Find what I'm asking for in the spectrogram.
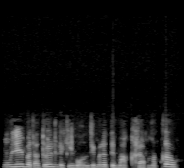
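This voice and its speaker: A woman's voice: fairly high pitch, quick pace, lightly acted. A woman playing a suspicious young pregnant wife who accuses and interrogates her husband in a scripted phone-call sketch. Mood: angry. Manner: accusing, insistent, sharp-tongued. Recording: dull lo-fi phone-call sound.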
